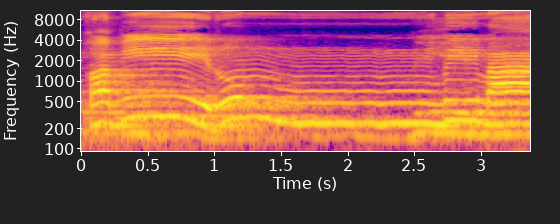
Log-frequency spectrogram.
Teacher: এই যে এখন বা এসে গেছে, এখন আমি খবি রুন বলতে পারবো না, এখন একটা ছোট্ট একটা মিম ধরতে হবে। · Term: মিম বাদি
